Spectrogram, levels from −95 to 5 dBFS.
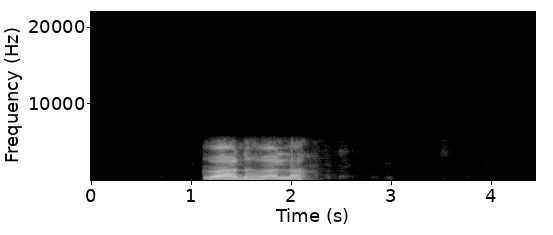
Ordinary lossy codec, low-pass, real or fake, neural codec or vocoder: Opus, 32 kbps; 5.4 kHz; real; none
